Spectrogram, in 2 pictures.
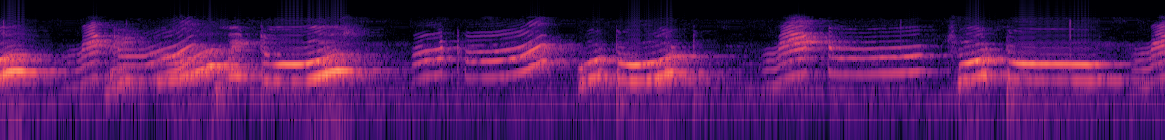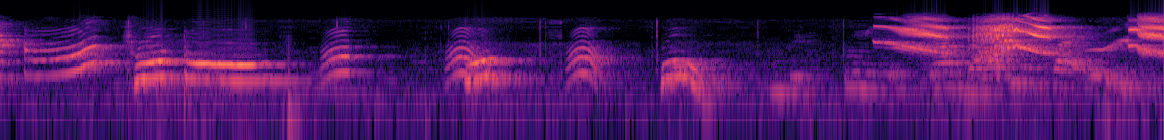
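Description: An Indian ringneck parakeet chatters in rapid, speech-like phrases with rising and falling tones, ending in a burst of harsh, bark-like mimicry.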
